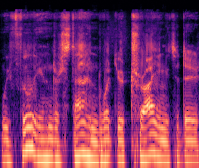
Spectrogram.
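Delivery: mock dramatic, theatrical reading voice. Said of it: "Very dramatic".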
